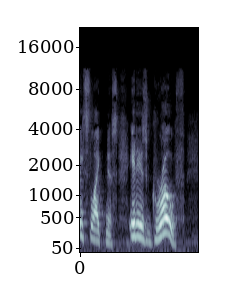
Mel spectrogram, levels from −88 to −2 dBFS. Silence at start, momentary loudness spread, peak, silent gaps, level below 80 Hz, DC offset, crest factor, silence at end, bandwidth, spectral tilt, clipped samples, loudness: 0 s; 21 LU; -4 dBFS; none; -62 dBFS; under 0.1%; 18 dB; 0.45 s; 11.5 kHz; -6.5 dB/octave; under 0.1%; -21 LUFS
